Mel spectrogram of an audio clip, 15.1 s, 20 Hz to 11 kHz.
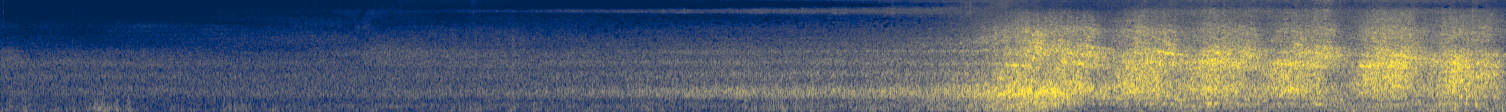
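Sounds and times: train rushing past: 5.7s - 15.0s.

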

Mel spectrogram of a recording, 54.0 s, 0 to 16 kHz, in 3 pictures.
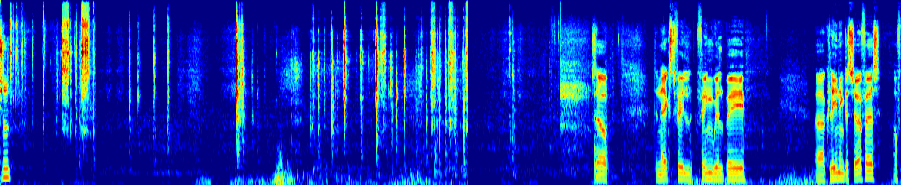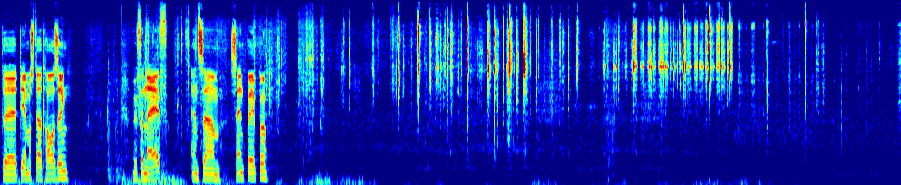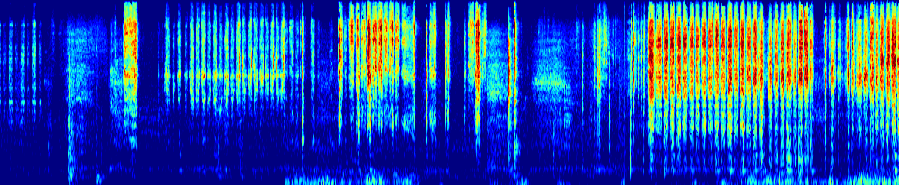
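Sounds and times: metal being scraped: 38.3s - 45.8s
sandpaper rubbing on metal: 38.5s - 42.0s, 42.8s - 44.4s, 48.9s - 54.0s.

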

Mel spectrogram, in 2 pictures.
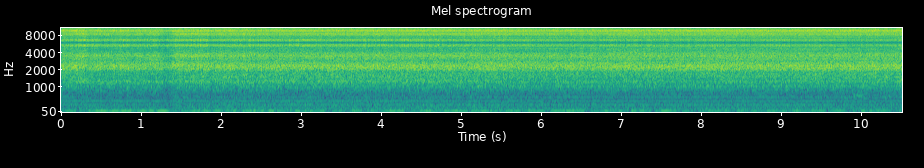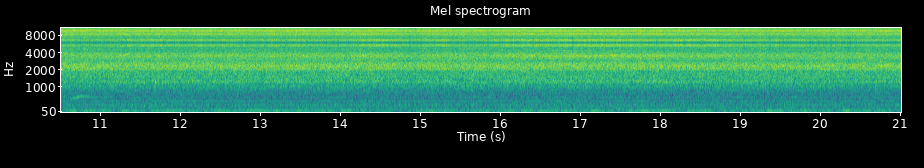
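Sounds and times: microlight engine and propeller: 0.0s - 21.0s.

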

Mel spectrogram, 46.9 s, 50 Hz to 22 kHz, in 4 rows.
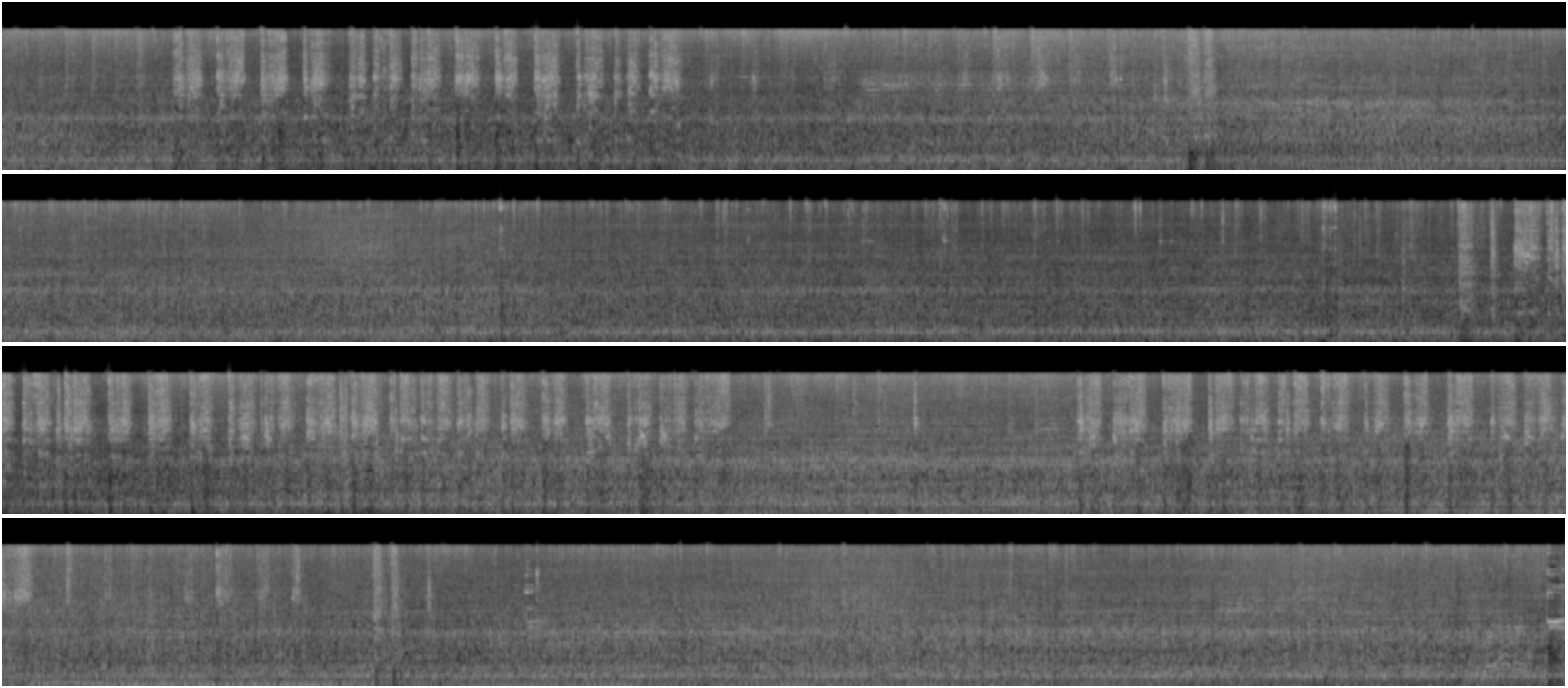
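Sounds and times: engine and traffic noise: 0.0s - 46.9s
spatula scraping a metal wok: 0.4s - 10.0s, 22.6s - 38.6s.

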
